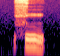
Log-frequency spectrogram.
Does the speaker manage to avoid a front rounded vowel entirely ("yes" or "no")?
no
